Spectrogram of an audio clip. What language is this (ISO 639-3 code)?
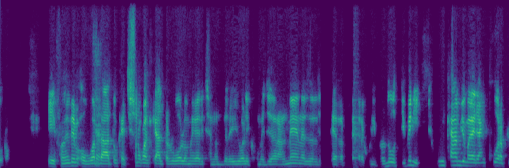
ita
